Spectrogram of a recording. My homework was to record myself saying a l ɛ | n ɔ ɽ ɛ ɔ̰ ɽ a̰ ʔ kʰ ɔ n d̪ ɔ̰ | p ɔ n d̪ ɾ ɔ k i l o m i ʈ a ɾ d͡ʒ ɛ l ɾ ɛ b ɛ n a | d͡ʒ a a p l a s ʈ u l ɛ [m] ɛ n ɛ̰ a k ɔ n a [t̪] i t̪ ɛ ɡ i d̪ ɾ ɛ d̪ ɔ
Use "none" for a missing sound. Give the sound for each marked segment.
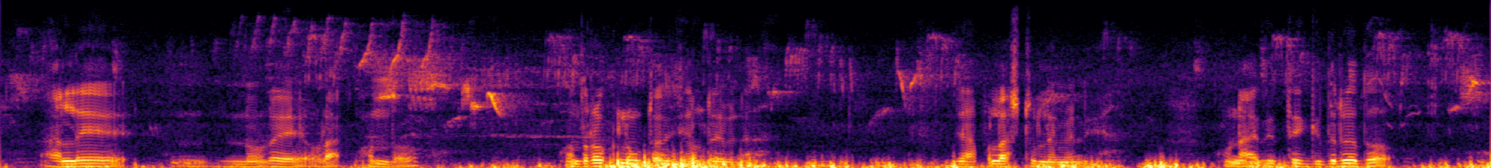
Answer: m, d̪

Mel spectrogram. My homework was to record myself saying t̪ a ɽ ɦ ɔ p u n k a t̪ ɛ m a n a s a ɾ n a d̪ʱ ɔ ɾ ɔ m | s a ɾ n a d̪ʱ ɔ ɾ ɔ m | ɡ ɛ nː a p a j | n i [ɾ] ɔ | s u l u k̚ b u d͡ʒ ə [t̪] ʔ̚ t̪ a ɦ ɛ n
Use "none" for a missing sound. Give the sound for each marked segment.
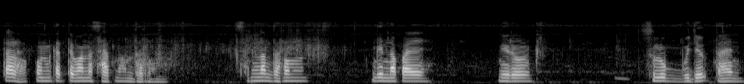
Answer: ɾ, none

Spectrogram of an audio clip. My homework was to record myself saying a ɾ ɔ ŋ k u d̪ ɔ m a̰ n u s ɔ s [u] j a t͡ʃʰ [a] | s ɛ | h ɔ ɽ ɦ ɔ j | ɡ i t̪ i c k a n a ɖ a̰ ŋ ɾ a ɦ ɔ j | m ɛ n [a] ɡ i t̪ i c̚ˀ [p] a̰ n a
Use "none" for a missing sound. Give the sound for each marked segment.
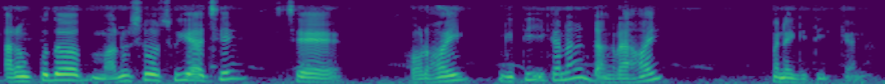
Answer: u, ɛ, ɛ, k

